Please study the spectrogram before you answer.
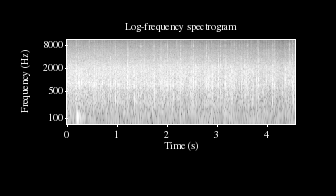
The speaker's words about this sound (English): The Lieutenant Governor, John Bollinger, is here. Give John a big round of applause.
